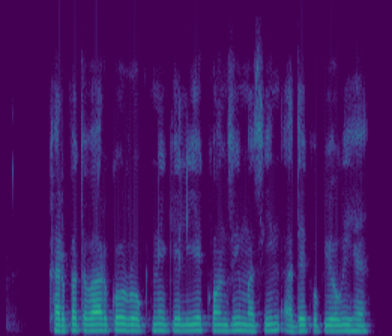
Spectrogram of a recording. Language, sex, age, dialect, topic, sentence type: Hindi, male, 18-24, Awadhi Bundeli, agriculture, question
